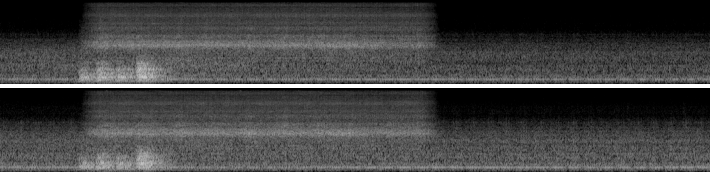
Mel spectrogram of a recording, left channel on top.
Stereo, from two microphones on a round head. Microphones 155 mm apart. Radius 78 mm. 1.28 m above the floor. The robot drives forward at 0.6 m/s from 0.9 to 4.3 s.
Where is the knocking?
70° left (ahead or behind), 0.8 m; by 1.8 s 45° left (ahead or behind), 1.1 m.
